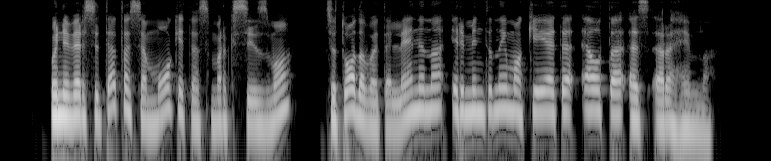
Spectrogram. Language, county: Lithuanian, Panevėžys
